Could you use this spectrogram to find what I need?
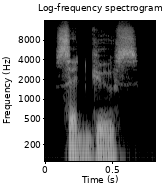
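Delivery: ordinary delivery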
